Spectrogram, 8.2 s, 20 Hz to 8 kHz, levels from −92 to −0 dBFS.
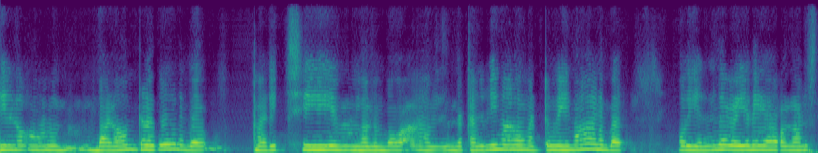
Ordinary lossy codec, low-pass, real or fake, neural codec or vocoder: none; none; fake; codec, 16 kHz, 1 kbps, FreqCodec, smaller model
